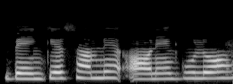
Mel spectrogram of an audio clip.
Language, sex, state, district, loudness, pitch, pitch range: Bengali, female, West Bengal, Malda, -15 LUFS, 280 Hz, 260-290 Hz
